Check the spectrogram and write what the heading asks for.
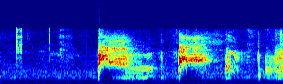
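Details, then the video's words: Sam, a pet dog indoors, barking at a reflection in the window: two loud, harsh barks about a second apart after soft muffled sounds, with a person's voice nearby. "Sam's Barking Reflection"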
